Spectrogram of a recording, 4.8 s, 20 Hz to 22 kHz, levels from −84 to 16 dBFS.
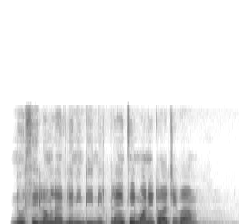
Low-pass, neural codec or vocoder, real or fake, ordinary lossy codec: none; none; real; none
